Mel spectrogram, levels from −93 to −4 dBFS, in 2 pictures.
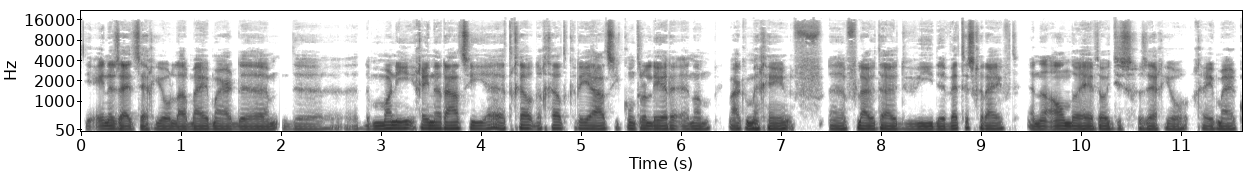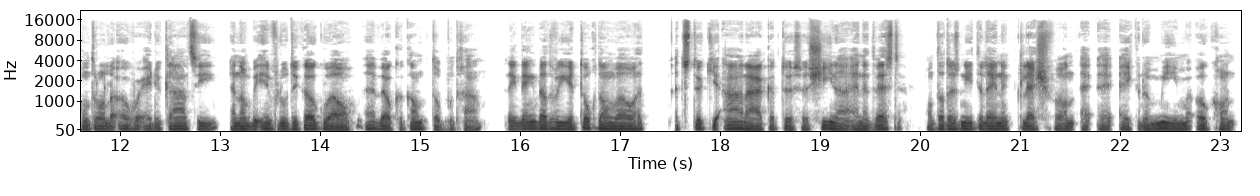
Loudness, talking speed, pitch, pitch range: -28 LUFS, 215 wpm, 90 Hz, 85-95 Hz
